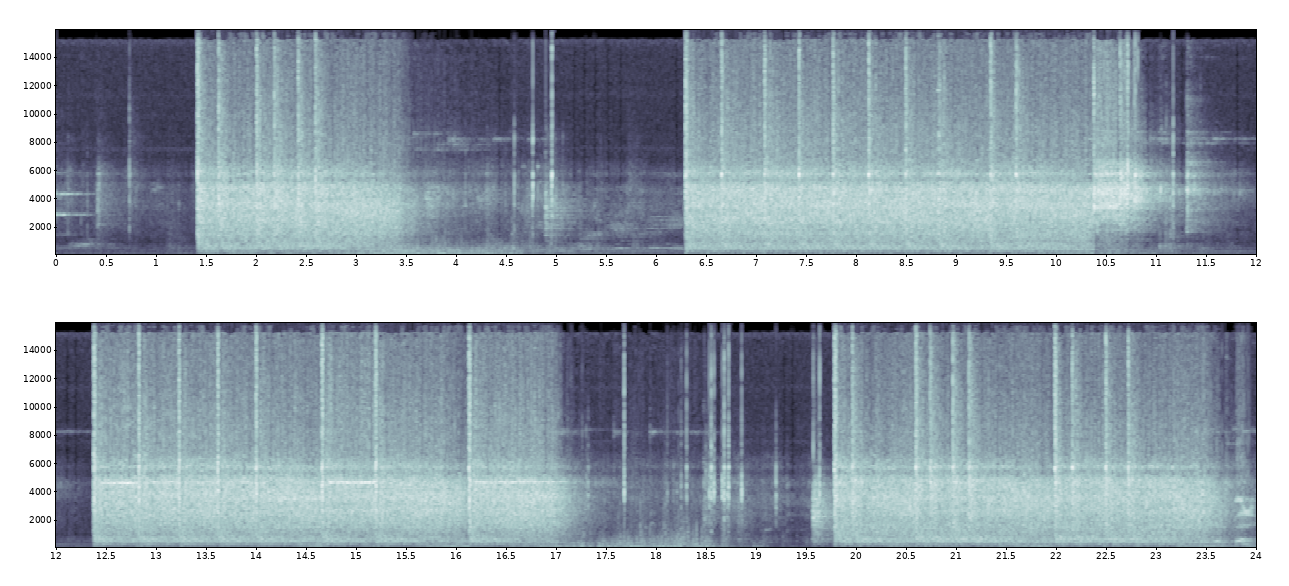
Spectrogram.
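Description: Pistol gunfire on an indoor range: many shots in several long strings separated by brief lulls, loud and echoing, overloading the camera microphone.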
